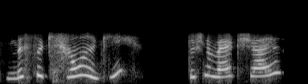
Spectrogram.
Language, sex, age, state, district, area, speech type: Kashmiri, female, 30-45, Jammu and Kashmir, Bandipora, rural, conversation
